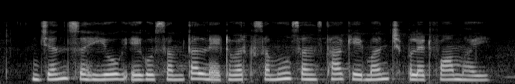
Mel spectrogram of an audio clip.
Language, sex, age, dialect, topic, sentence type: Magahi, female, 25-30, Southern, banking, statement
